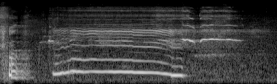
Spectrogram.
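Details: Pet mastiff, asked to speak when hungry, answers with one long high-pitched whine lasting over a second. It holds steady, then drops at the end and is followed by a brief higher squeak. A person's voice sounds just before.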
